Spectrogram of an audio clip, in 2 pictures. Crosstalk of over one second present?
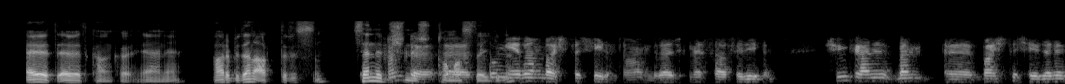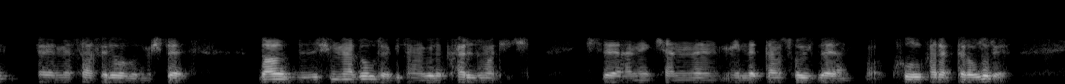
Yes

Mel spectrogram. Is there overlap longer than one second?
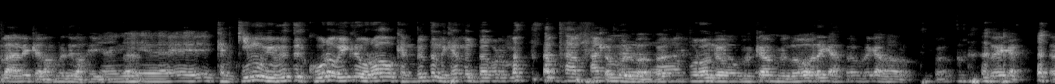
Yes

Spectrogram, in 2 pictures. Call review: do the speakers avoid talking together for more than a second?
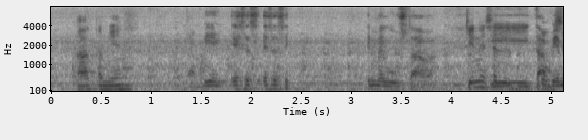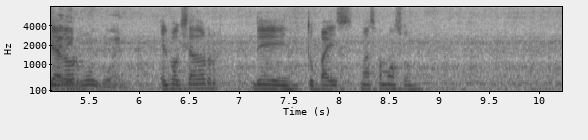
No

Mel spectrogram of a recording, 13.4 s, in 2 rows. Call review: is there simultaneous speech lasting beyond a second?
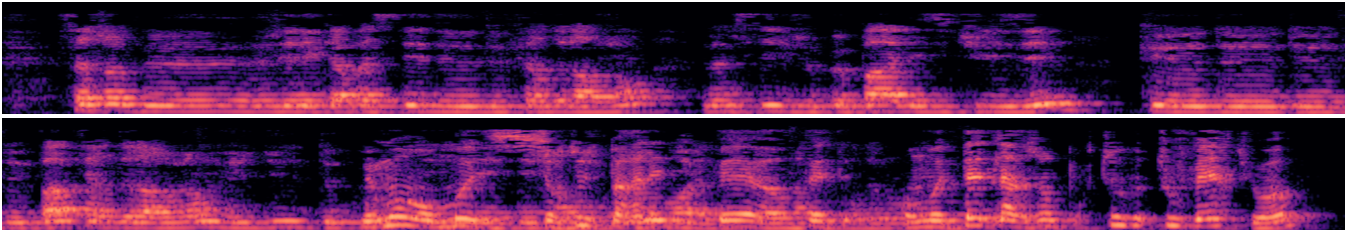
Yes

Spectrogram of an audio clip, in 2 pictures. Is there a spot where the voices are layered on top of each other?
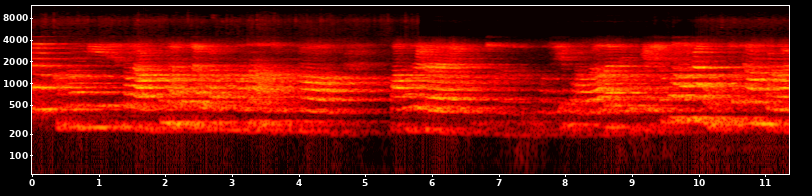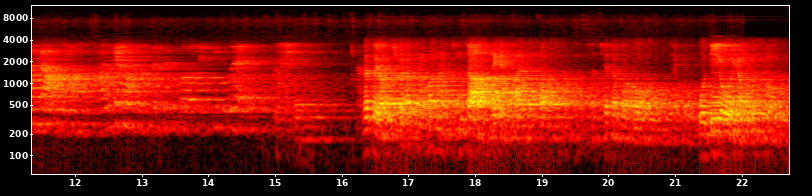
No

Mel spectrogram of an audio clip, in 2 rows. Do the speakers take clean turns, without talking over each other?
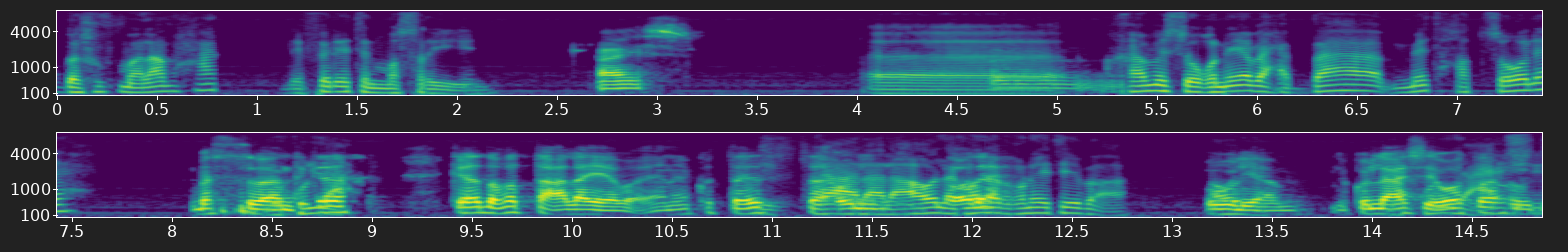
No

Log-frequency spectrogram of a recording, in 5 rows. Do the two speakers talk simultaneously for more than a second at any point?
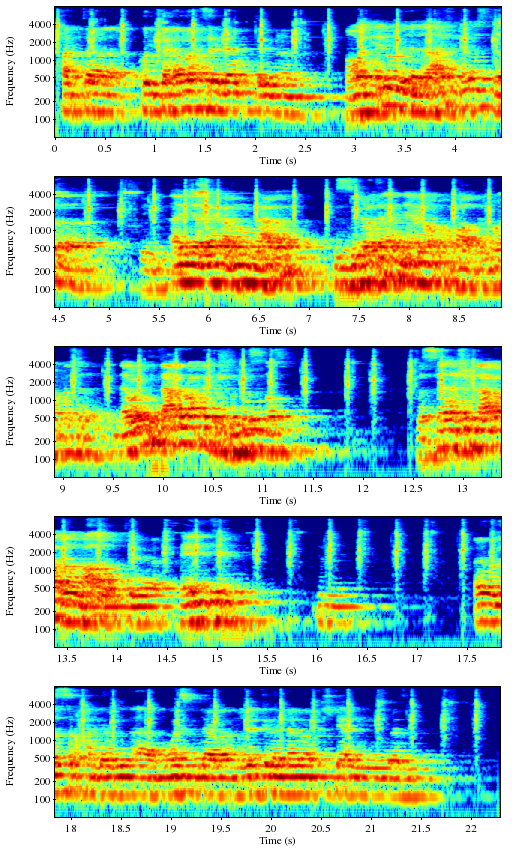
No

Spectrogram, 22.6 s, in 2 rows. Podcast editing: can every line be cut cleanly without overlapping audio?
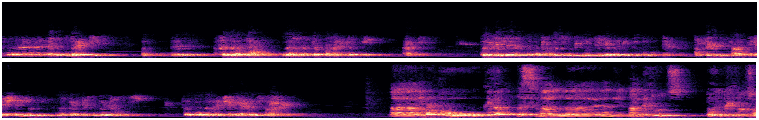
Yes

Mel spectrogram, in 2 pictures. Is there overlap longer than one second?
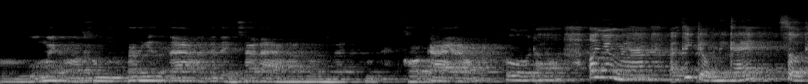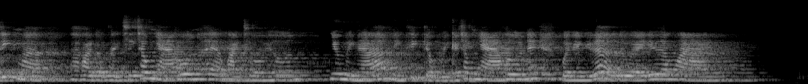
No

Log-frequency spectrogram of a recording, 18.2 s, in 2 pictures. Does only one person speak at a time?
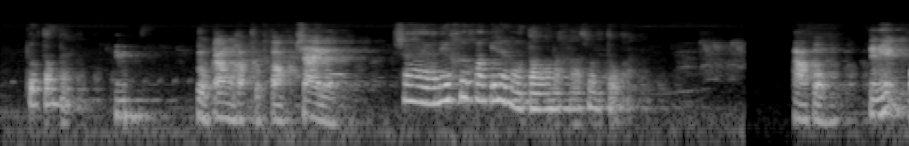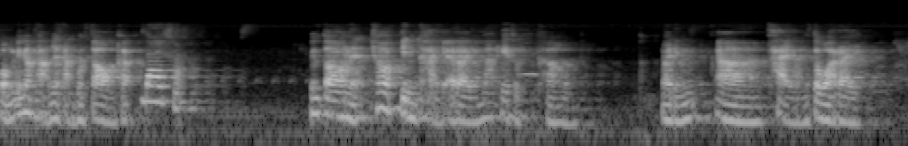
Yes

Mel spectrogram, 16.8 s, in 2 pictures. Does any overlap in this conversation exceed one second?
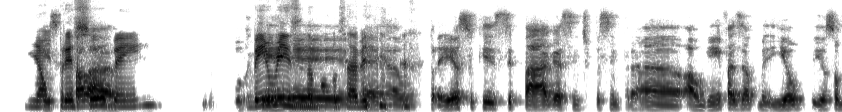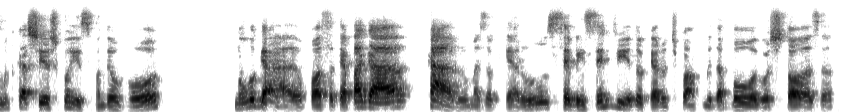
Yes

